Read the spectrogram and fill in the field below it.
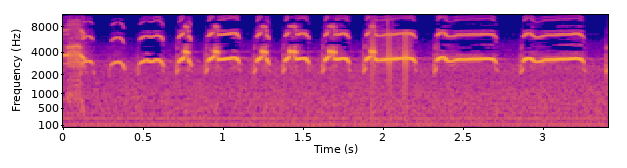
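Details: Screaming for fish at Hellgate, 2014, 4:19 PM, an osprey gives about a dozen short, piercing whistled notes, some slurred and longer, spaced roughly a quarter second apart.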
